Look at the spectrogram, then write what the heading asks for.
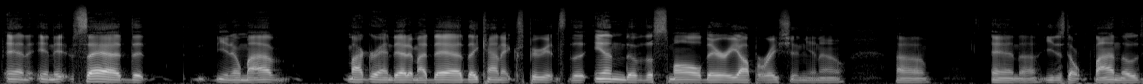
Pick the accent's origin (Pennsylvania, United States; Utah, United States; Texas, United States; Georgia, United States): Texas, United States; Canton; also born or lived in Kaufman, Texas; I grew up in Canton, Texas.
